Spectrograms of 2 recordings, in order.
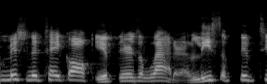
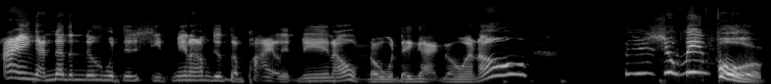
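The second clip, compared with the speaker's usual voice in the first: a hint of the higher pilot voice, whiny; pleading pilot; 6 semitones higher than usual. Pilot complaining to the shooters, lightly voiced whine. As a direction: plead that you're just the pilot.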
